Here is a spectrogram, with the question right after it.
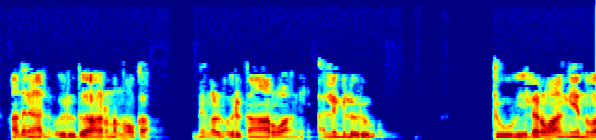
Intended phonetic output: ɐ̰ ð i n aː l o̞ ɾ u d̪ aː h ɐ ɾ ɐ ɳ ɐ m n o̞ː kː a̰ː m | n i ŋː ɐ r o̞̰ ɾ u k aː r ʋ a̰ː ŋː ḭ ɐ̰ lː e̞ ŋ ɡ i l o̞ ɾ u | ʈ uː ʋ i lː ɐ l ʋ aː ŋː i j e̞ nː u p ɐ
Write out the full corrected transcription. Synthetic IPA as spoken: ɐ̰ ð i n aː l o̞ ɾ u d̪ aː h ɐ ɾ ɐ ɳ ɐ m n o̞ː kː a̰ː m | n i ŋː ɐ ɭ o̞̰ ɾ u k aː r ʋ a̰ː ŋː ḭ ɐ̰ lː e̞ ŋ ɡ i l o̞ ɾ u | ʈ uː ʋ i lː ɐ r ʋ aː ŋː i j e̞ nː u p ɐ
